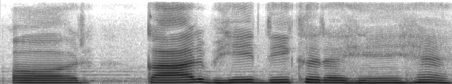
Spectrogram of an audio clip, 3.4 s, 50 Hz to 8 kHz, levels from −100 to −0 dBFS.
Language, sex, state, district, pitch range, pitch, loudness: Hindi, female, Chhattisgarh, Raipur, 210-235 Hz, 220 Hz, -15 LUFS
